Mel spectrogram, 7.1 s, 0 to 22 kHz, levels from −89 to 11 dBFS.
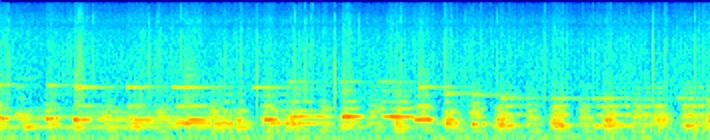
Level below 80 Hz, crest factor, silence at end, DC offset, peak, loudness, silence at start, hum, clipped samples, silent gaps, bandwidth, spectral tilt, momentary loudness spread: -40 dBFS; 20 dB; 0 s; under 0.1%; 0 dBFS; -21 LUFS; 0 s; none; under 0.1%; none; over 20 kHz; -3.5 dB/octave; 5 LU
